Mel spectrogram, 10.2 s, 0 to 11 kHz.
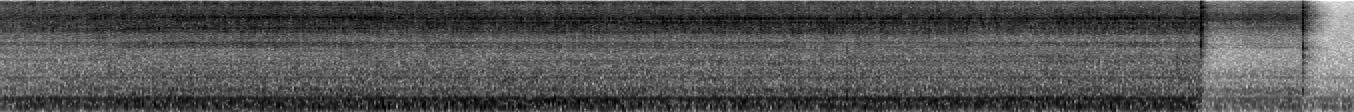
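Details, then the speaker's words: Retinette type 030/9 camera during servicing, speed trains lubricated with graphite powder: steady high-pitched self-timer buzz for about nine seconds, then a crisp shutter click. The self-timer and shutter are working normally. "and the shutter fires okay that sounds like that's running quite well"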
